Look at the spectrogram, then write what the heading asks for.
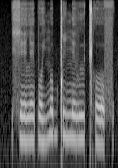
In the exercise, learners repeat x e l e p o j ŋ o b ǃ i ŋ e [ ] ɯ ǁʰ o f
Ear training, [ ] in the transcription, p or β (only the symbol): β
